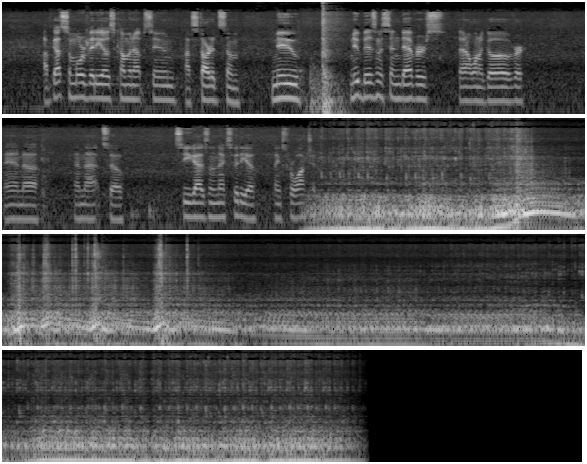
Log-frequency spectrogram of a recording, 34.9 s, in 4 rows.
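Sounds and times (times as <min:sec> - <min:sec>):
car engine revving and idling: 0:13.3 - 0:31.7.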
